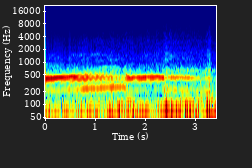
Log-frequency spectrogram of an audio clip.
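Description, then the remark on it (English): A loud race car engine drones with a steady, buzzing tone as the driver, being coached on a track, gives it more gas, its pitch creeping upward as it accelerates and then holding level over a low rumble. No voices are heard. “Driving a RaceCar”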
